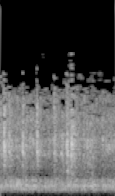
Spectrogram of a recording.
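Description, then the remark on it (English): The heavy door of a refrigerator car is forced open to free a boy locked inside, with a loud, steady mechanical grinding and rattling that runs unbroken for under two seconds, with no voices. “Force this door open like this.”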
